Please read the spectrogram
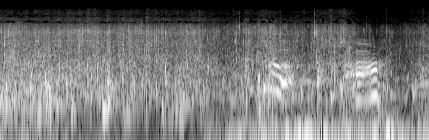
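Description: A hooked trout thrashing and splashing at the water's surface as it is played. A person's voice calls out over the splashing in the last second or so.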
